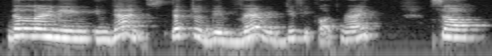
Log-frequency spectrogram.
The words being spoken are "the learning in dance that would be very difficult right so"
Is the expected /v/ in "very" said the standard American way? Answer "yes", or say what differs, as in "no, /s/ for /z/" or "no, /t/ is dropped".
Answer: yes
